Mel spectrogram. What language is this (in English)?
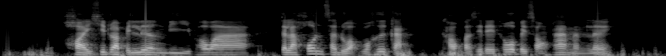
Thai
